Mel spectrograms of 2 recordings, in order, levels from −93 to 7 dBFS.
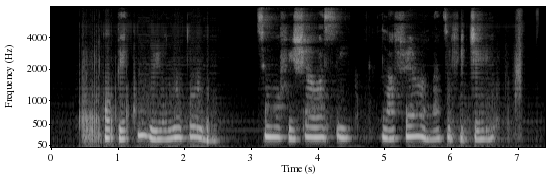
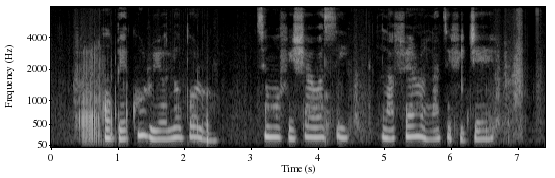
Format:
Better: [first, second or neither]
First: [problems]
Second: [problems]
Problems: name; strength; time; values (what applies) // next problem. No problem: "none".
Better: second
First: noise reduction (neural separator model SepFormer DNS4)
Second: none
